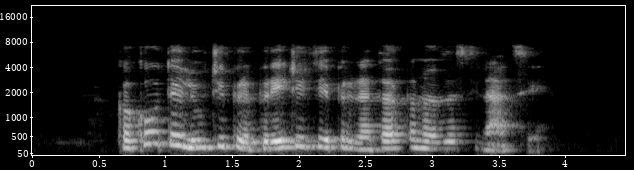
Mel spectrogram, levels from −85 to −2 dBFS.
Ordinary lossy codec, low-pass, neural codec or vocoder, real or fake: Opus, 32 kbps; 7.2 kHz; none; real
